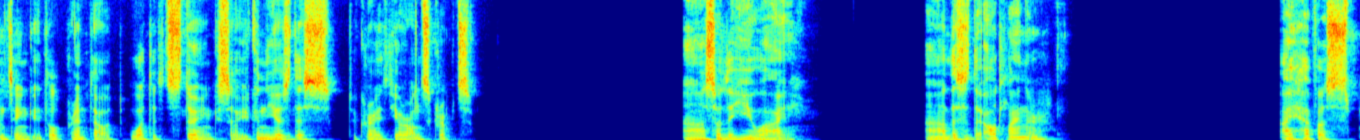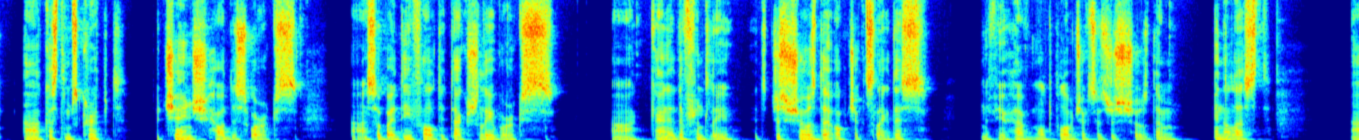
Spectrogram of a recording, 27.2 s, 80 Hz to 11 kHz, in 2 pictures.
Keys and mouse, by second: 5.6-6.4 typing, 8.5 o, 11.0 click, 11.6 click, 16.4 click, 18.2 click, 19.3 click, 22.5 click, 23.3 alt+d, 23.9 w, 25.1 click, 27.0 click.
